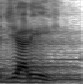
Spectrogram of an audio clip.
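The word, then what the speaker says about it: יָרֵא: el temor de Dios la palabra temor en el hebreo se escribe yare con y a r e yare se pronuncia yarei significa venerar significa reverenciar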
